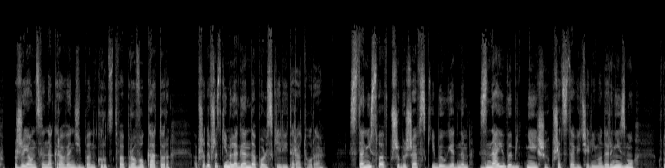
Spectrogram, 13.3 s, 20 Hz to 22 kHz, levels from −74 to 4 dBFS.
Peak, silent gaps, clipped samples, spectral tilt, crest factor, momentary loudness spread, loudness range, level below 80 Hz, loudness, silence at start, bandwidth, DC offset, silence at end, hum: -4 dBFS; none; under 0.1%; -4.5 dB/octave; 16 dB; 10 LU; 2 LU; -54 dBFS; -19 LUFS; 0 s; 18.5 kHz; under 0.1%; 0 s; none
